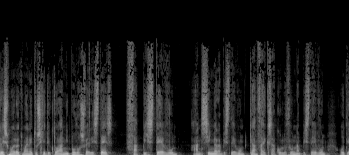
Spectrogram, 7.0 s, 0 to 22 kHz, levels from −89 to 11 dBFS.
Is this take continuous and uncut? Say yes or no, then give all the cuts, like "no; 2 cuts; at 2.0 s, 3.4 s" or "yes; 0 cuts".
no; 2 cuts; at 1.1 s, 3.6 s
